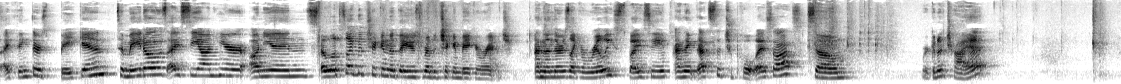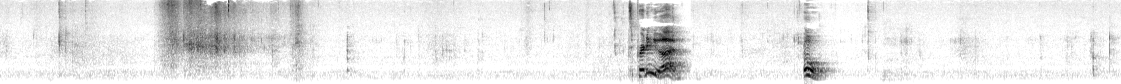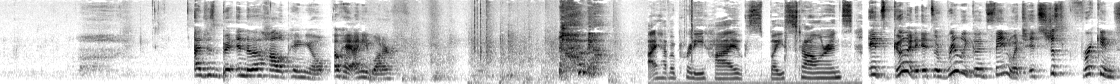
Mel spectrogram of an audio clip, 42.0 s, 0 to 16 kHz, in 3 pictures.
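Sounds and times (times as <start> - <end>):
person chewing sandwich: 17.8 - 21.8, 22.7 - 29.0
woman coughing: 35.0 - 35.7.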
